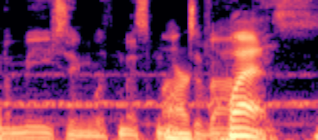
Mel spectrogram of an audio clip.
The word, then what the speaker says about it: Marquess: Marquess is how you say it.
